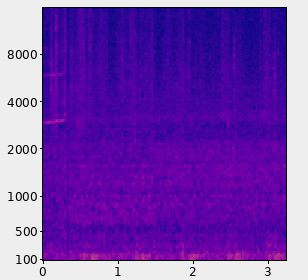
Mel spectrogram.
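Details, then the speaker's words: Volvo S60R (P2 chassis) while turning the steering: dull low clunks from the driver's-side front suspension. Receipts show one control arm was already replaced; the owner suspects this side's control arm or bushings are worn. "The left side here, the driver's side, has a clunk in it, and of course there's receipts for one control arm being replaced."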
